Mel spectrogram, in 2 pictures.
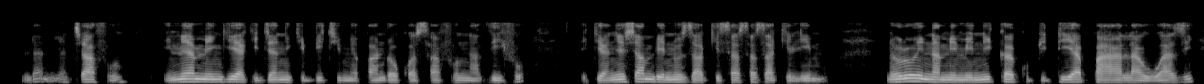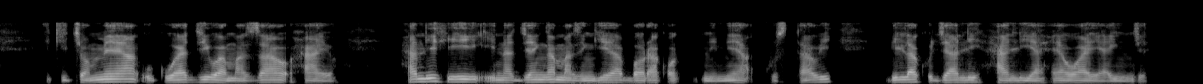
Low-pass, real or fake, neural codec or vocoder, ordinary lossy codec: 7.2 kHz; fake; codec, 16 kHz, 4.8 kbps, FACodec; Opus, 24 kbps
